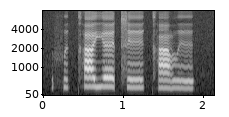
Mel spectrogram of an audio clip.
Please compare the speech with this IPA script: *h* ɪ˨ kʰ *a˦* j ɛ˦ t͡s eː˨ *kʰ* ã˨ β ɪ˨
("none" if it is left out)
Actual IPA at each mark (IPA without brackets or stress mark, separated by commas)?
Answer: f, a˦, kʰ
